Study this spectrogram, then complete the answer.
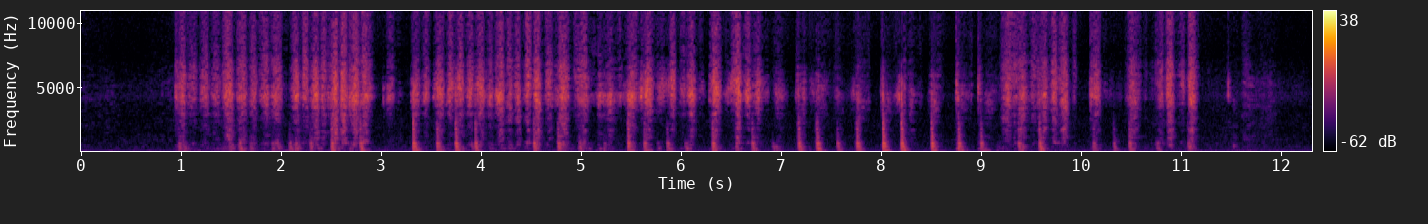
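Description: A paintbrush dabs and scratches quickly on paper.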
